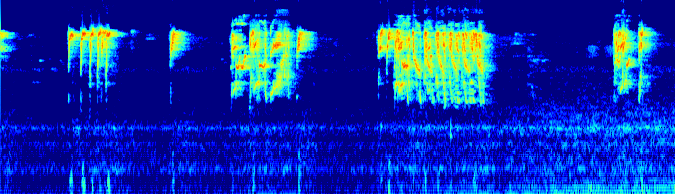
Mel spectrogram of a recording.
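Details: Lovebird giving long chatter (ngekek panjang) for luring other lovebirds: shrill, harsh, high-pitched bursts of rapid buzzy notes, each under a second, separated by short silences; a faint steady hum underneath.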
